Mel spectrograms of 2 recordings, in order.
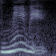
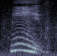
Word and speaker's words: Neve: Like, it's Nivy, Neve.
